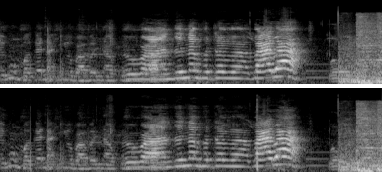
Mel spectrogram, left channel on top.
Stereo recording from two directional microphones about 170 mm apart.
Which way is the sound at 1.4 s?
25° right (ahead or behind).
